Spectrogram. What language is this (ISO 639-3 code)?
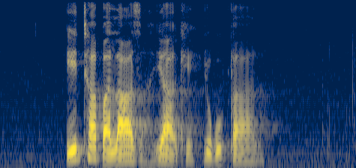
xho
